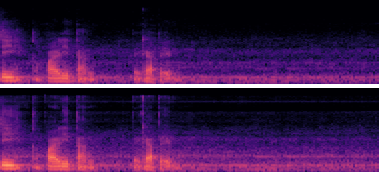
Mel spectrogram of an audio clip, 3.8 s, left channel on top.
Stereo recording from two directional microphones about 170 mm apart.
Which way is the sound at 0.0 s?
5° right (ahead or behind).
